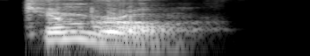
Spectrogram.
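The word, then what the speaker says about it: Kimbrel: Wait, how do you say his name now? I can't even think. – Kimbrell. Is it? – Yeah.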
